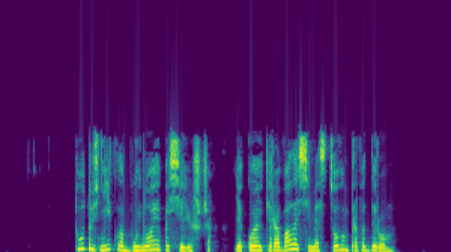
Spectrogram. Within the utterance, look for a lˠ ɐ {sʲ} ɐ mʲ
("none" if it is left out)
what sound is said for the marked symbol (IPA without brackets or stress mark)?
sʲ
